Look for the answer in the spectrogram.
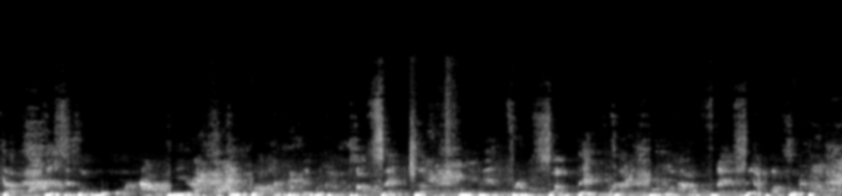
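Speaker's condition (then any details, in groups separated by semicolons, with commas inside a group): No condition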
